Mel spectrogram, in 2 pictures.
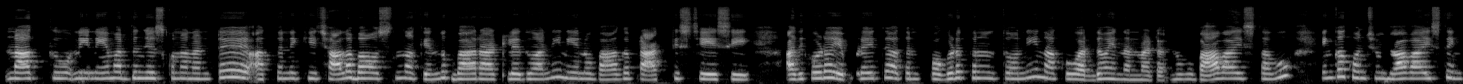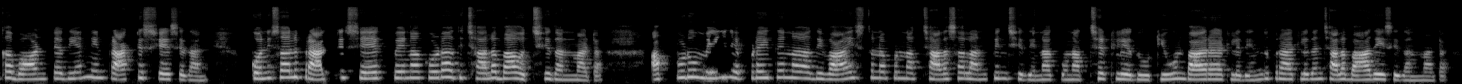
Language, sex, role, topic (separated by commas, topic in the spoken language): Telugu, female, guest, సహకారం మీ కళను ఏ విధంగా మార్చింది?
